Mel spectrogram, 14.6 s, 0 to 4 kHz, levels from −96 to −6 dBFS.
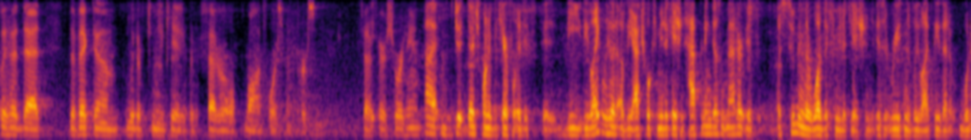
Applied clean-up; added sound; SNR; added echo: neural separator model SepFormer DNS4.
